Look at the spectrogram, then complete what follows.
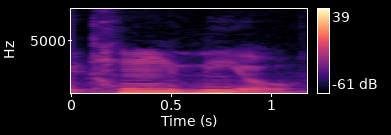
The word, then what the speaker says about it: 동료: But my teacher said it's kind of hard to pronounce it, so usually you would just say Tong Neo, because it's easier to pronounce it.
